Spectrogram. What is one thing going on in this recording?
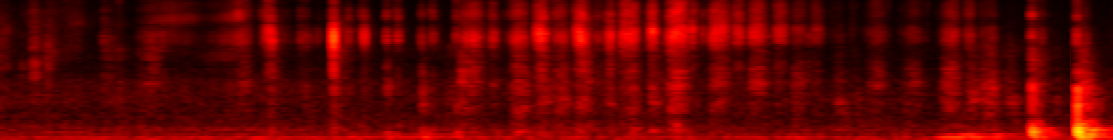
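A gloved hand rubs and squeaks across a smooth plastic surface.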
